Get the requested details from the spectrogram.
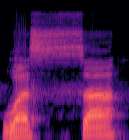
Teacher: سین میں سیٹی کی آواز پیدا کریں گے، سین کو پتلا کریں گے، سین کے اوپر 3 دندانے والی چیز تشدید ہے، سین مشدد ہے، تو واو اور سین کو ملائیں گے تشدید کی وجہ سے، واو سین زبر وس، سین زبر سا، وسا، واو سین زبر وس، سین زبر سا، وسا۔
